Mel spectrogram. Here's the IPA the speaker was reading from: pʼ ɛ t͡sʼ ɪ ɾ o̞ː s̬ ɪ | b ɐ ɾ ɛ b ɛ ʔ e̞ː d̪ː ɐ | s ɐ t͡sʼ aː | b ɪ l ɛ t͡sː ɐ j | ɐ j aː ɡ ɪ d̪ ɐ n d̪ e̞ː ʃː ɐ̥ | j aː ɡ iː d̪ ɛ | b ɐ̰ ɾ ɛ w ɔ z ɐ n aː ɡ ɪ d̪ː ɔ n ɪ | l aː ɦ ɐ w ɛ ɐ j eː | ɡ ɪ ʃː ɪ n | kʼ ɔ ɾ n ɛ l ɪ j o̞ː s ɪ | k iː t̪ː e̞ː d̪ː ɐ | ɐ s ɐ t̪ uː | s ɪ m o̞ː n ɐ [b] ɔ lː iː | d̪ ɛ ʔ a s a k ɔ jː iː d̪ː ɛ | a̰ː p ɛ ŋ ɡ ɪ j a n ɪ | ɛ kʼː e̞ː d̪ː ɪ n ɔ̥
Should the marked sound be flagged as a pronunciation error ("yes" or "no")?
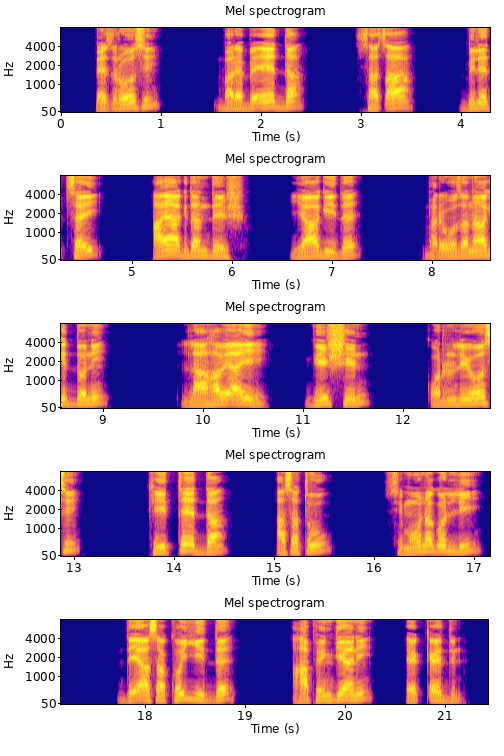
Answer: yes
